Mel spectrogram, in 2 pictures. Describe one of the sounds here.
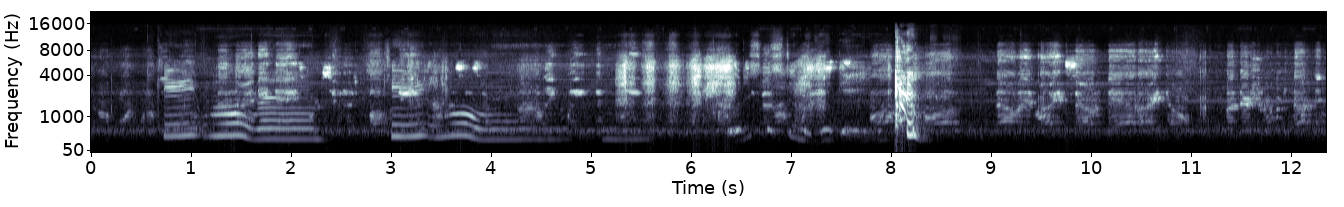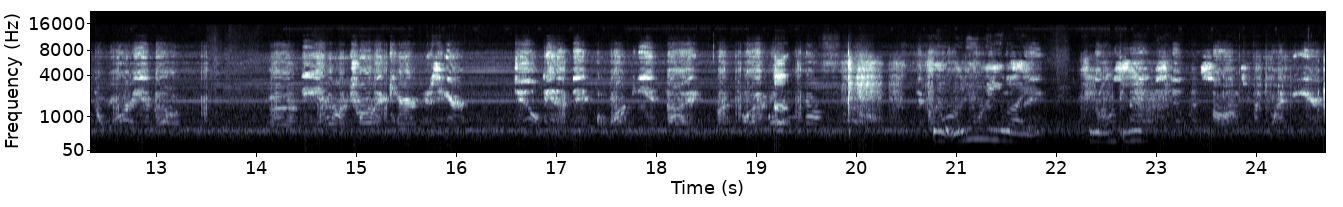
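A video game's music plays tinnily through a small phone speaker.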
